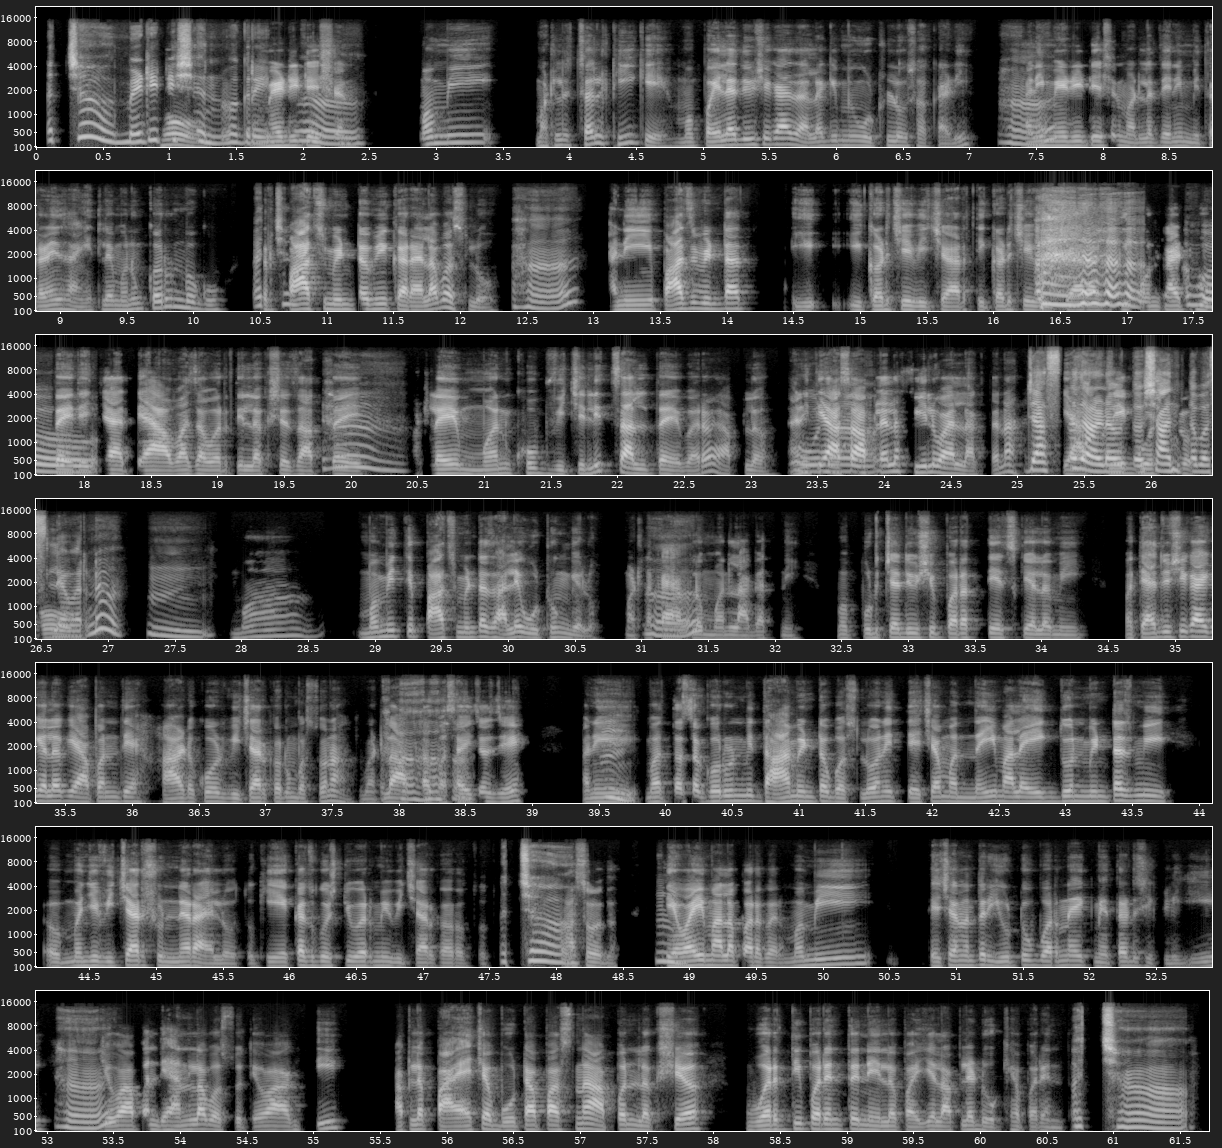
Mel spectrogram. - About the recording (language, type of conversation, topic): Marathi, podcast, मोबाईल वापरामुळे तुमच्या झोपेवर काय परिणाम होतो, आणि तुमचा अनुभव काय आहे?
- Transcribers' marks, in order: other background noise; chuckle; unintelligible speech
